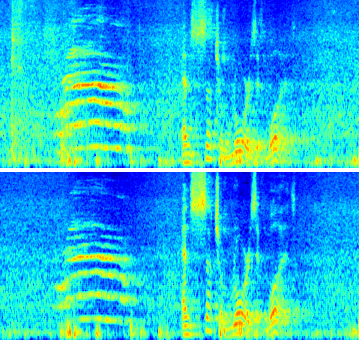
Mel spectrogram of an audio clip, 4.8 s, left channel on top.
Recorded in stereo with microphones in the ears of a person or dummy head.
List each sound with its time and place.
0.7 s a cat meowing: 55° left (ahead or behind), 6.5 m; by 1.8 s 60° left (ahead or behind), 8 m
2.4 s a man speaking: 35° right (ahead or behind), 1.2 m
